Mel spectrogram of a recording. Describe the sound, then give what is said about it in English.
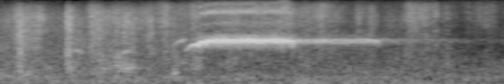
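A referee's whistle is blown for a foul in a football match: one shrill, high-pitched blast of about half a second that trails off more faintly, over low background noise. “blows a whistle for a foul in a football match.”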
